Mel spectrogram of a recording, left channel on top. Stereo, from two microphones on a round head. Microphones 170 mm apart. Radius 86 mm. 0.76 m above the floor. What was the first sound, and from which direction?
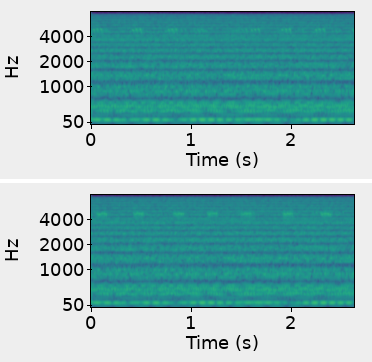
A drone, 5° right (ahead or behind).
